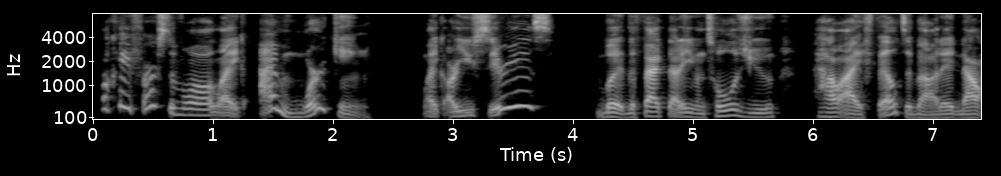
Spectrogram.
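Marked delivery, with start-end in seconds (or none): 0.1-3.8 exasperated disbelief. Retold or imitated. Exasperated retort to partner's accusation.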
